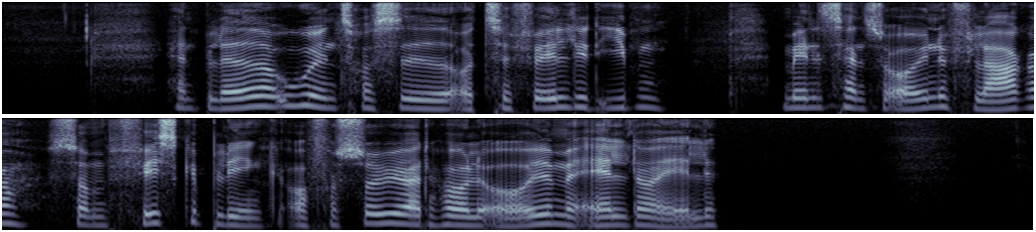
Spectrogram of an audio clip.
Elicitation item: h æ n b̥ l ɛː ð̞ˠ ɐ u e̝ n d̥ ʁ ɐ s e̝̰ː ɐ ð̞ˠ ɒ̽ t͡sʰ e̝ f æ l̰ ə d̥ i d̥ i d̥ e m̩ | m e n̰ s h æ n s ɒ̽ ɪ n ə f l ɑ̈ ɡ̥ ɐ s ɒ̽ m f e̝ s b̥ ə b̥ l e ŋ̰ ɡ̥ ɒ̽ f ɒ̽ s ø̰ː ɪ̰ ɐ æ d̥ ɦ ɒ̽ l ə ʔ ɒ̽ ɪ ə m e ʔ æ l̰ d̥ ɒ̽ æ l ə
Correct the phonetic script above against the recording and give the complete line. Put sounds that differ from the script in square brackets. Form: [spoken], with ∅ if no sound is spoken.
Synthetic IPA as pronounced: h æ n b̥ l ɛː ð̞ˠ ɐ u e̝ n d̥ ʁ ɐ s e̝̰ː ɐ ð̞ˠ ɒ̽ t͡sʰ e̝ f [e] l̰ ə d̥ i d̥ i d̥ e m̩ | m e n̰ s h æ n s ɒ̽ ɪ n ə f l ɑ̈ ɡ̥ ɐ s ɒ̽ m f e̝ s [ɡ̥] ə b̥ l e ŋ̰ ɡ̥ ɒ̽ f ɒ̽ s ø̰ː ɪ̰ ɐ æ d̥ ɦ ɒ̽ l ə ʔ ɒ̽ ɪ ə m e ʔ æ l̰ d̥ ɒ̽ æ l ə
